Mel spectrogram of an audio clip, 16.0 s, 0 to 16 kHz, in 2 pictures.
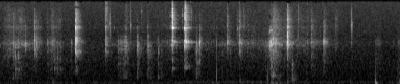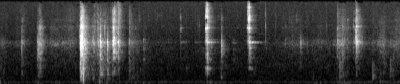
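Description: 1987 Kmart Alaska ceiling fan running, with scattered light clicks and clinks throughout, the loudest cluster about ten seconds in. A faint low hum comes in about three and a half seconds in.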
